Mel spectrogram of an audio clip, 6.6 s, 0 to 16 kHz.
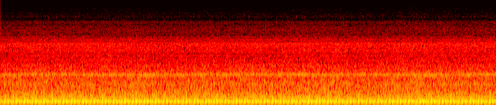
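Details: Craftsman garden tractor Kohler CV20 twin, pre-warmed, after carb clean and idle adjustment, started without choke: smooth even low drone at steady speed, no misses, knocks or surging; healthy.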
